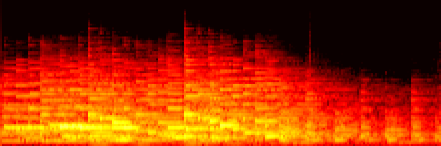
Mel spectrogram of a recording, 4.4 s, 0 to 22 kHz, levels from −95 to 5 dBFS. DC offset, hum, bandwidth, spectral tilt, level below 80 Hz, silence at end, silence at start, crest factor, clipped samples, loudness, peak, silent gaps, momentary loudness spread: under 0.1%; none; 6.8 kHz; -8 dB/octave; -66 dBFS; 0 s; 0 s; 14 dB; under 0.1%; -20 LUFS; -6 dBFS; none; 19 LU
